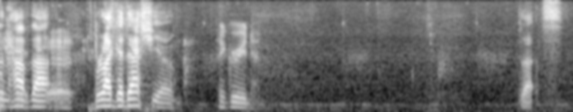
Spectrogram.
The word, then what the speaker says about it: braggadocio: braggadocio. agreed. That's how you pronounce that word.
